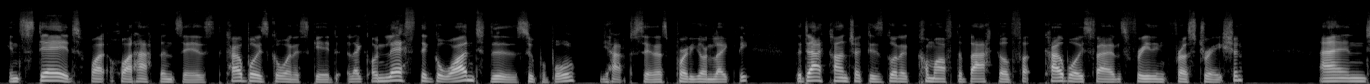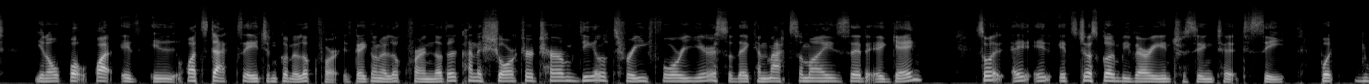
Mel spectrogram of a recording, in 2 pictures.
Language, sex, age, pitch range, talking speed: English, male, 30-49, 120-150 Hz, 200 wpm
